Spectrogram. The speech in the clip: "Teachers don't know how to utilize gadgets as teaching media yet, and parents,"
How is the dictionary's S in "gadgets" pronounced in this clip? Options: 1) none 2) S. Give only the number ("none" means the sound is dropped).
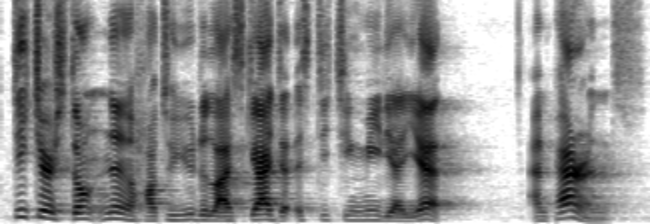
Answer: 1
